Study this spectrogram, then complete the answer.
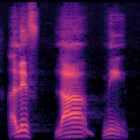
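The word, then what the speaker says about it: الم: These are pronounced separately, and so they are the broken into pieces. Not pronounced as Alif Lam Mim Alam. No. Alif Lam Mim. Alif Lam Ra Alar. No. Alif La Ra.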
